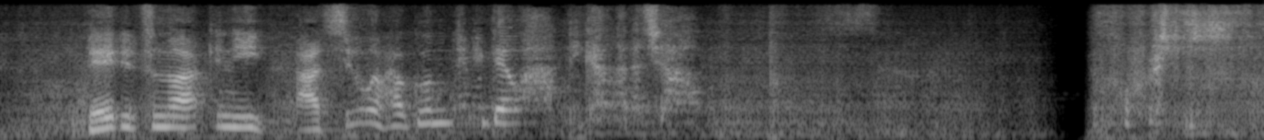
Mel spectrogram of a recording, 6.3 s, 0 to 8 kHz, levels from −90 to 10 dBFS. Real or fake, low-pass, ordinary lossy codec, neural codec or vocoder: fake; 7.2 kHz; MP3, 48 kbps; codec, 16 kHz in and 24 kHz out, 0.6 kbps, FocalCodec, streaming, 4096 codes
